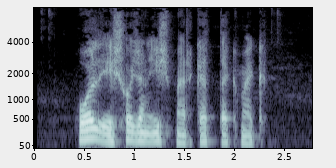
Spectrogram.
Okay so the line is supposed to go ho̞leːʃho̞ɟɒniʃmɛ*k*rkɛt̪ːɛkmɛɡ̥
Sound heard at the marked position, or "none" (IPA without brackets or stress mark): none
